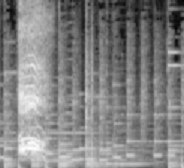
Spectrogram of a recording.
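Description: A short cartoon-style crow caw sound effect near the start, followed by light background music of short plucked notes.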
